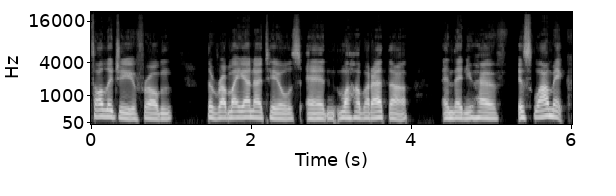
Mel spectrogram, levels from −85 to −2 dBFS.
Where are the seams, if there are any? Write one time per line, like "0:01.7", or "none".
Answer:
none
